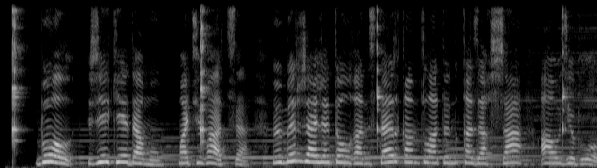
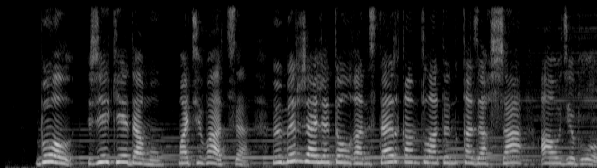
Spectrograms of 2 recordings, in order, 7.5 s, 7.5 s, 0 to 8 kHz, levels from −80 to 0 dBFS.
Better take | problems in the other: second | background sound (Chink, clink); 12 dB below the speech

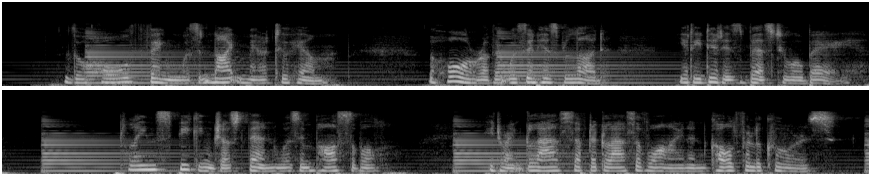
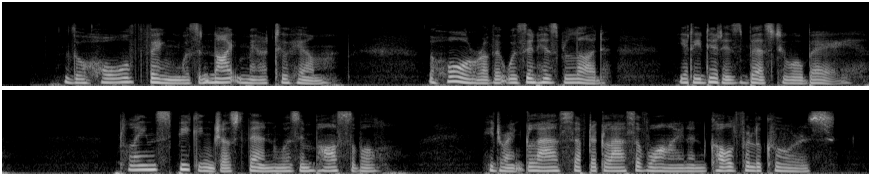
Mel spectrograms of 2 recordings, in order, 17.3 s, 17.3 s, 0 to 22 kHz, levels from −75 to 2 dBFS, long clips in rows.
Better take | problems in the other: second | background sound (Acoustic guitar); 11 dB below the speech // room echo; dies away in 0.5 s

